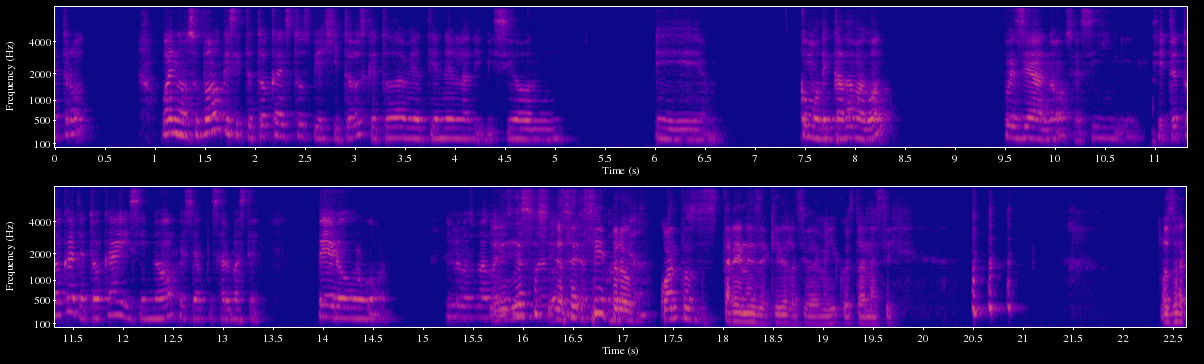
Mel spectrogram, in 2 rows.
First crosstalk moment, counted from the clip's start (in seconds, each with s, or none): 15.7 s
